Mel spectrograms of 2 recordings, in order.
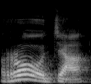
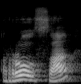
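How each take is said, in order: First: The middle consonant is a buzzing z sound. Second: The middle consonant is a hissing s sound. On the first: The speaker calls it right. "এর উচ্চারণ হবে কি রোজা" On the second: The speaker calls it wrong. "এখানে এটা উচ্চারণ করা যাবে না যে রোসা"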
